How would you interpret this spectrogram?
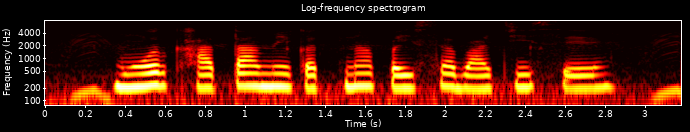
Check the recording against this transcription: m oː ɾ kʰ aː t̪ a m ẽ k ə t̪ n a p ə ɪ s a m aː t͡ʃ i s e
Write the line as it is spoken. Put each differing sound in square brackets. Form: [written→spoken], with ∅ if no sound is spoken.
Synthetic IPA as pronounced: m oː ɾ kʰ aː t̪ a m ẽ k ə t̪ n a p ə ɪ s a [m→b] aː t͡ʃ i s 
